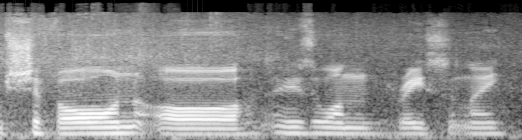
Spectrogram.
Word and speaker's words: Siobhan: see like the name siobhan or who's the one recently um sinead i think it's another one um like cyobarn or well i never say it that way but in my head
